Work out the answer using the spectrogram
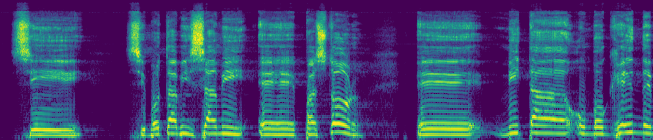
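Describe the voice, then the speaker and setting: A man's voice: on the high side, a little mellow. A man with an Aruban accent, a pastor preaching a sermon in a church, repeating his points with emphasis and rising in volume on key lines. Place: church sanctuary.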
